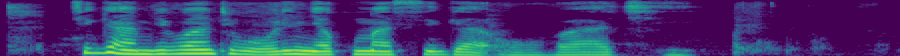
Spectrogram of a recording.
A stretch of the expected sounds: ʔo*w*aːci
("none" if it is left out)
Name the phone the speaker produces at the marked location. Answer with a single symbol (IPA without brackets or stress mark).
β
